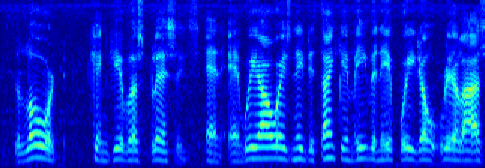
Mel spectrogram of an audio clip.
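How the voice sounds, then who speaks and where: A woman's fairly slow speech in a Southern US accent. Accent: Southern US (Georgia). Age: 80s+. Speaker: vlogger. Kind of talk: casual chat. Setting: outdoors. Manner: halting.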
